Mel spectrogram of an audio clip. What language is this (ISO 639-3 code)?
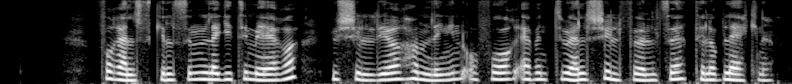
nor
